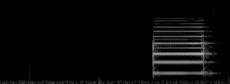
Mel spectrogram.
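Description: Near silence for about a second and a half, then a loud electronic beep, a single steady tone with many overtones, from the Serene CentralAlert alerting system as the portable flasher pairs with the main hub, signalling that it has been registered.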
